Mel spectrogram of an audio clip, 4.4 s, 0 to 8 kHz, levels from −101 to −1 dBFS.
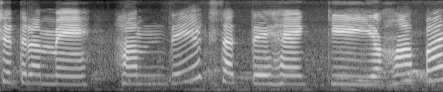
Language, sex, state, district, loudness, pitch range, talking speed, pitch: Hindi, female, Madhya Pradesh, Dhar, -14 LUFS, 275-310 Hz, 120 wpm, 280 Hz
